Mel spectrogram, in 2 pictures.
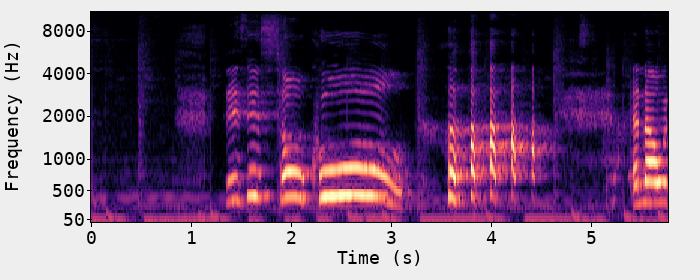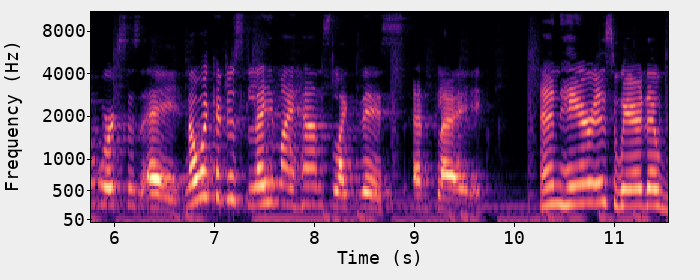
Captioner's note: laughs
